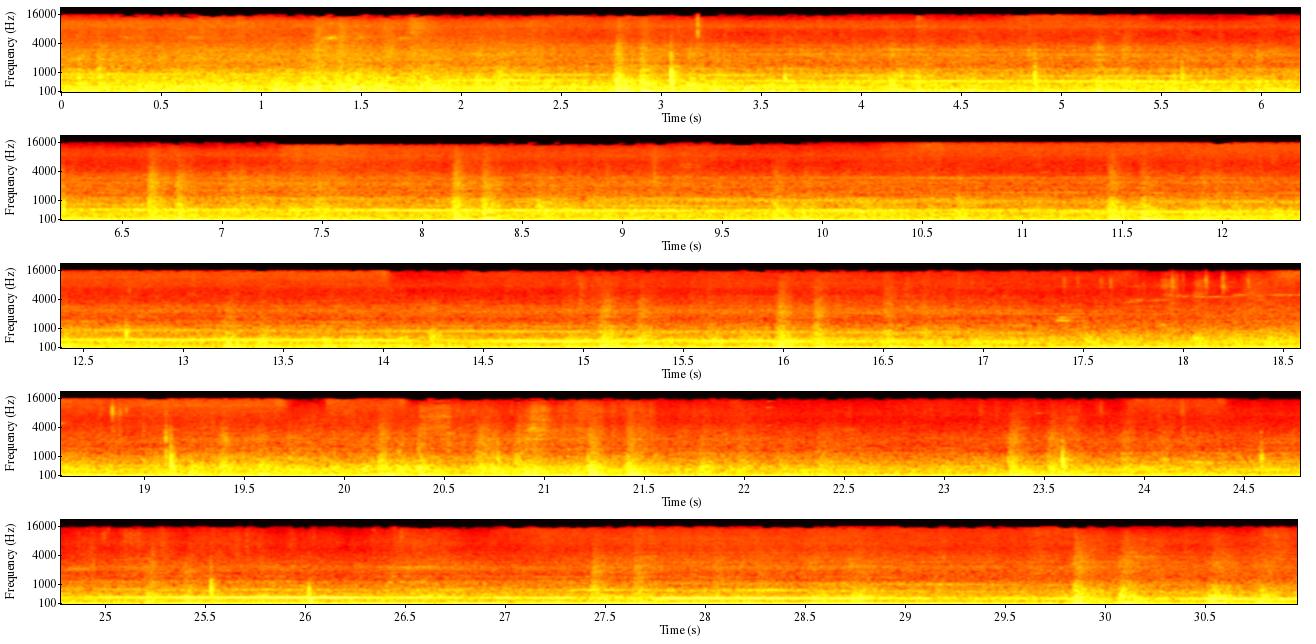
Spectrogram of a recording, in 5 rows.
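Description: Tobu 10030 series field-chopper electric train running, heard from inside motor car MoHa 15663: steady wheel and rail rumble with the clack of rail joints, and the traction motor whine falling slowly in pitch through the first half.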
